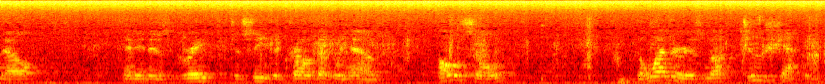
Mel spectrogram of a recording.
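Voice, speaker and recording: Speech comes at a very slow pace with long, frequent pauses and ordinary pitch variation. Audible room echo and noticeable background noise fill the recording. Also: man. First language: French. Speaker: legion branch leader. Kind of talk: ceremony speech. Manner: halting.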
